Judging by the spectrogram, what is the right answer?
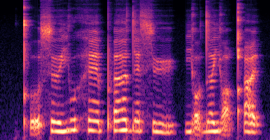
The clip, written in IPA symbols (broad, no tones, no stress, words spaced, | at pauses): kʼo̰søju hɛpʼɐdɛ sy | jɔ̰dɐ jɔ̰qʼɪ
